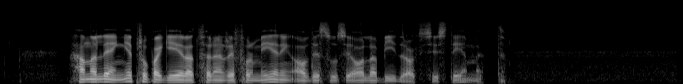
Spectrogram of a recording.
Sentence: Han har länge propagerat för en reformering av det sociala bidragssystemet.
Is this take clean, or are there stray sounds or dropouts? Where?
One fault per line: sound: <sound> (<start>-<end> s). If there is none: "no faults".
no faults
